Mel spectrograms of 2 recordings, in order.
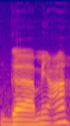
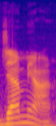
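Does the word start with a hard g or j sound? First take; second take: hard g; j. First: The word begins with a hard g sound. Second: The word begins with a j sound.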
